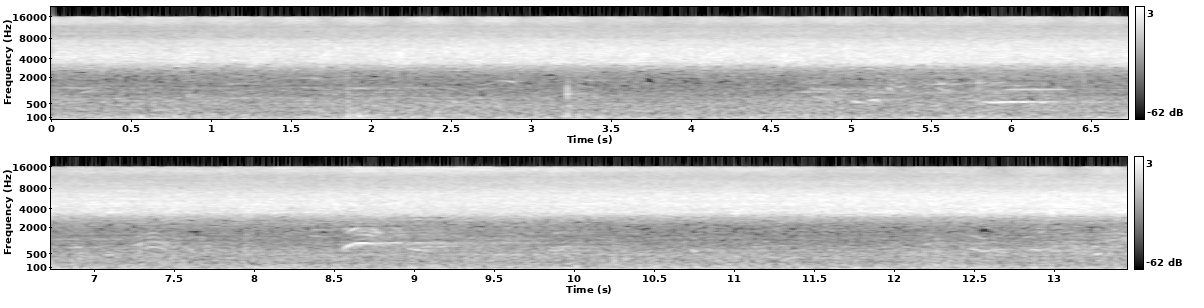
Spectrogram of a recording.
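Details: A summer school playground full of cicada song, an unbroken piercing buzz at high pitch, with scattered faint voices far off behind the chorus.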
